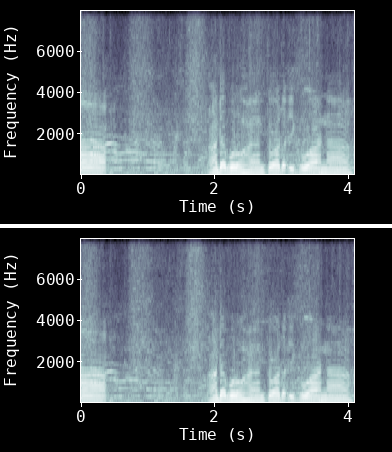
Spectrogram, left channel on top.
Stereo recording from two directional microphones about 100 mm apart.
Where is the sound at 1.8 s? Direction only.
20° left (ahead or behind).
